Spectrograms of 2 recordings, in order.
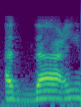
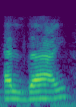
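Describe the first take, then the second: First: The L merges into the doubled next consonant. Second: The L is pronounced clearly before the consonant. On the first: The speaker calls it right. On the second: The speaker calls it wrong.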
